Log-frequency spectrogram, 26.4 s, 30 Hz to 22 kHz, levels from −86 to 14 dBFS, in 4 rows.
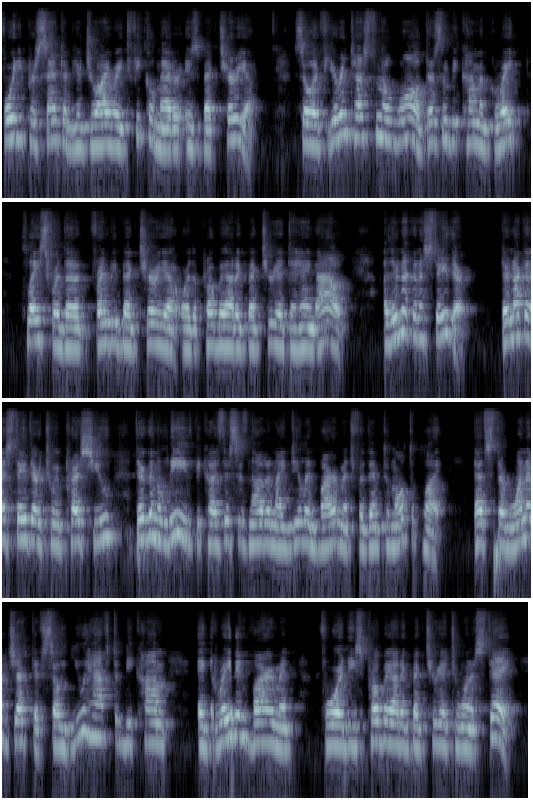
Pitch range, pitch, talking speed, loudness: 175-215 Hz, 190 Hz, 180 wpm, -25 LUFS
